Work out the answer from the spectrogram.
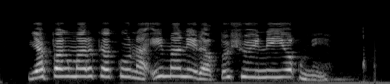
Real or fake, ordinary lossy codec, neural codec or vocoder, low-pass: real; AAC, 64 kbps; none; 7.2 kHz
